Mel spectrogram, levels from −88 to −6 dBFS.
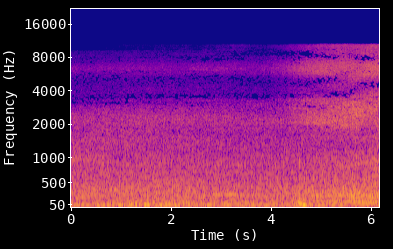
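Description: From start to finish the sound is hissy and grainy, with a noisy sheen in the treble, rough edges on steady tones and softened attacks, and nothing at all above about 10.6 kHz. The likely cause is heavy Vorbis compression, consistent with a low bitrate of around 32 kbps. The encoder cut the top band away and quantised the remaining high-frequency detail so coarsely that it became noise of similar energy.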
